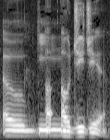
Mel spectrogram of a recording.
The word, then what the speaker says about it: Ogygia: Ogygia, yeah, which is an island in Homer's Odyssey.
